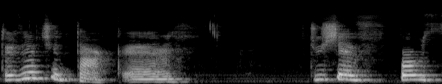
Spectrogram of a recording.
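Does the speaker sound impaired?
Yes: spinal muscular atrophy; nervous system disease preventing muscle building, arm and leg muscle wasting; cannot use normal keyboard, uses phone touchscreen connected directly to computer, right-click via two keys.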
